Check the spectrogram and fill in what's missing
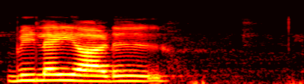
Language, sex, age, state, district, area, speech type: Tamil, female, 30-45, Tamil Nadu, Tiruvarur, rural, read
